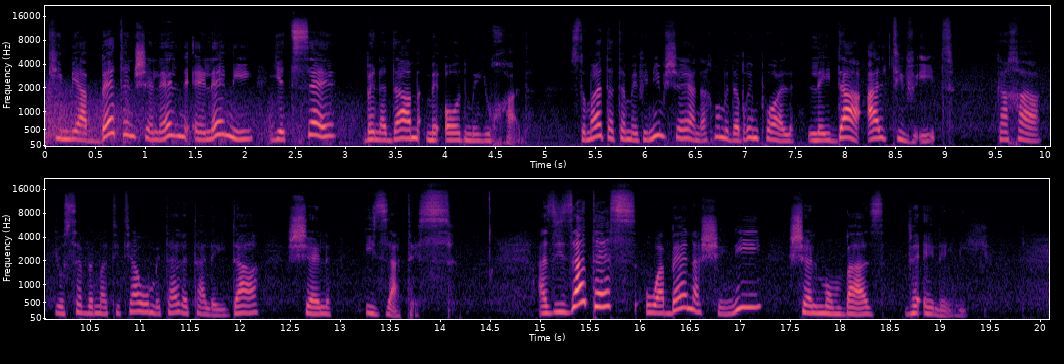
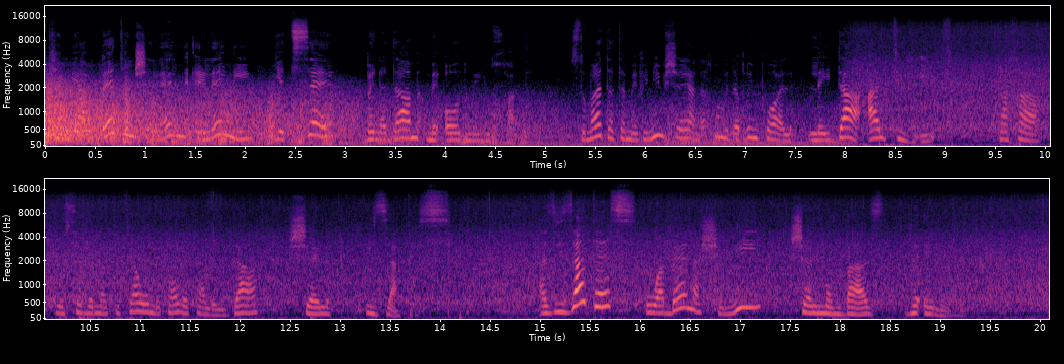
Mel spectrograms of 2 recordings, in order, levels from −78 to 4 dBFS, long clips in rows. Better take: first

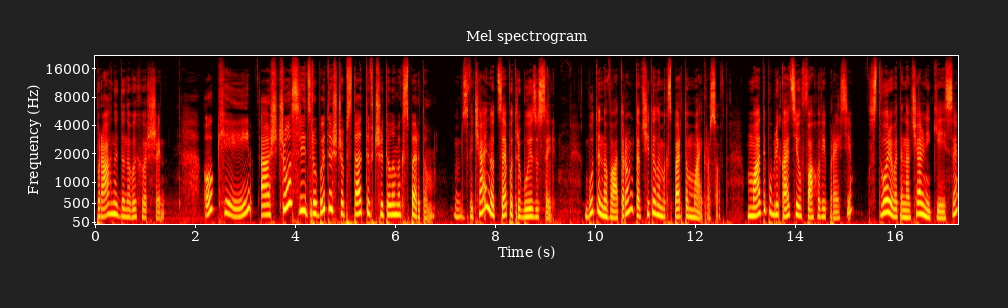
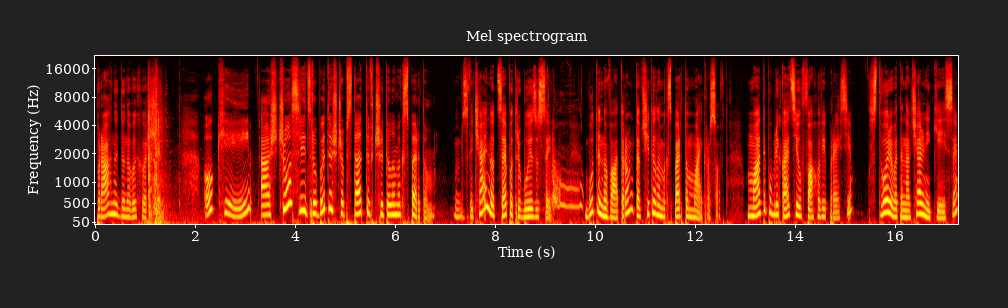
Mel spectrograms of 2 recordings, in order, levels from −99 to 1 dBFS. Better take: first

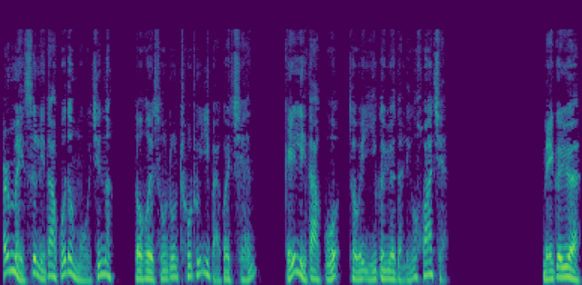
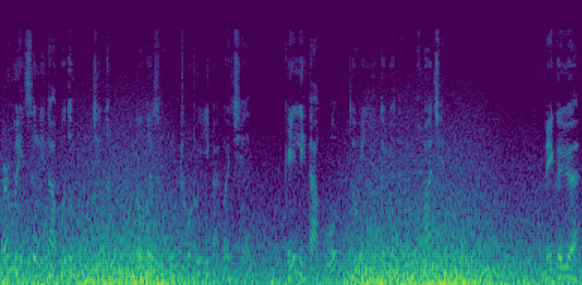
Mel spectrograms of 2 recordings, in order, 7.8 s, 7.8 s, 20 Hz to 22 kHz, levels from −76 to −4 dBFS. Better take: first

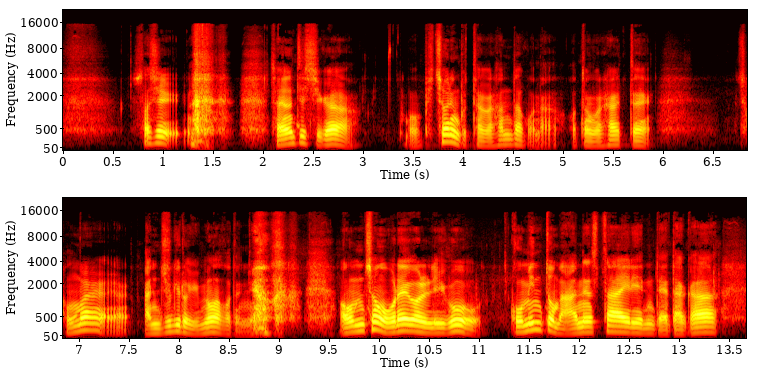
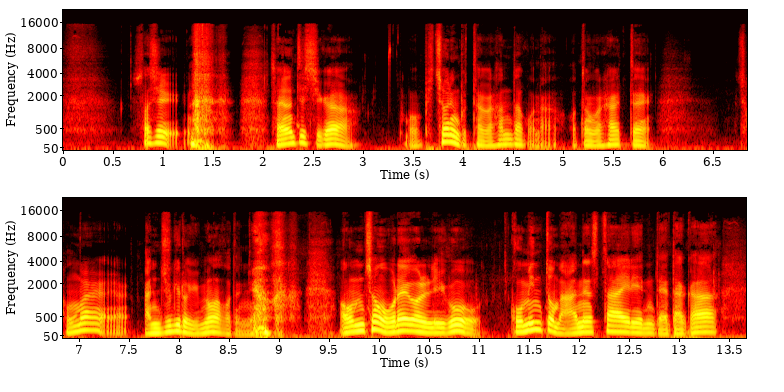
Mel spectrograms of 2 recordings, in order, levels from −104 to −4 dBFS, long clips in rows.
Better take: second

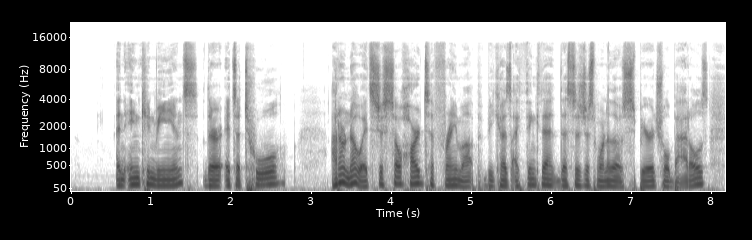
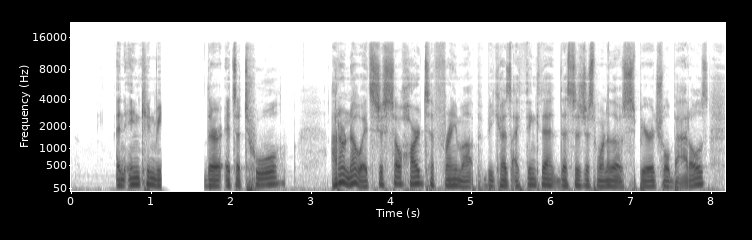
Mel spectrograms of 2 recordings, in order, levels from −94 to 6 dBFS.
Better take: first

